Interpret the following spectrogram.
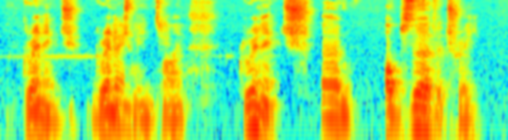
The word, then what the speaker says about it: Greenwich: Notice the pronunciation of Greenwich, not Greenwich. Greenwich.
